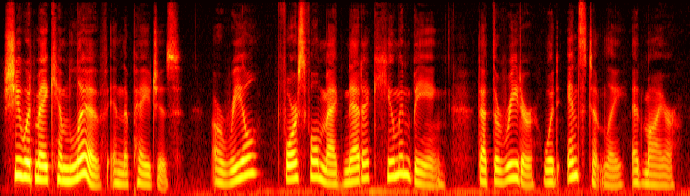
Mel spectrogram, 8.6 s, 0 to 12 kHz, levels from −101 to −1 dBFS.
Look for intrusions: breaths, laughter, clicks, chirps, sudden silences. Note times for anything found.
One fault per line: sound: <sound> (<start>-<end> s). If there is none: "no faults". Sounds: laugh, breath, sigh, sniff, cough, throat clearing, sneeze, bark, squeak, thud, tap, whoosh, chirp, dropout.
no faults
